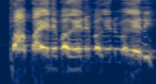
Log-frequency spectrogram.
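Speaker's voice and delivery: high, mocking sulky child voice; whiny child. Child whining about papa in a high mock voice. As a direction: pout and whine like a sulking kid. Child mocks father, sulking.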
